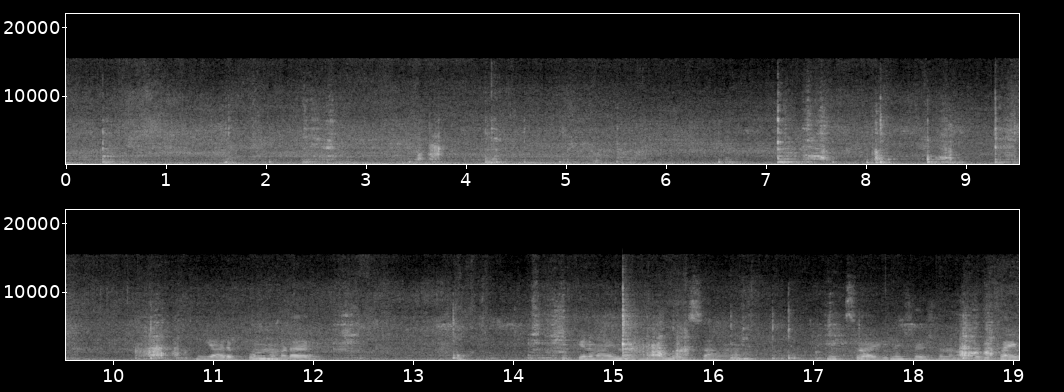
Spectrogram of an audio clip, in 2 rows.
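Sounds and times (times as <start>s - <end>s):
chicken sizzling in a pan: 0.0s - 19.0s
metal spatula scraping pan: 1.5s - 5.7s, 7.1s - 10.8s, 12.0s - 12.6s, 13.2s - 17.5s, 18.2s - 19.0s.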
